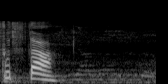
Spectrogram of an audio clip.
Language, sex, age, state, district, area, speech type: Hindi, female, 18-30, Bihar, Muzaffarpur, urban, read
